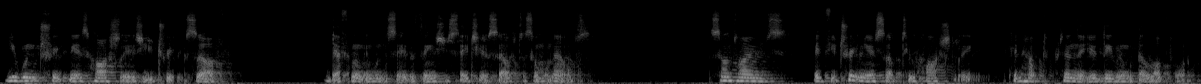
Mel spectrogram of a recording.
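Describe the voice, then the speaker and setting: A man playing a kind sleep paralysis demon in a comfort audio roleplay, speaking gently and reassuringly in an unhurried, gravelly voice. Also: on the high side, level tone. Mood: earnest, reassuring. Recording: roomy, echoing, slightly distant voice.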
